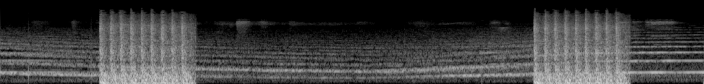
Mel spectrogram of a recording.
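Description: A tank cannon fires with loud bursts.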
